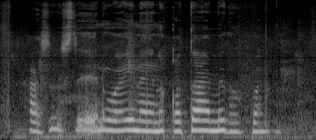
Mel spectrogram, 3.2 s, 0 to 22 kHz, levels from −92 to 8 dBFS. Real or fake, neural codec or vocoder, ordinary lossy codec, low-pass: real; none; none; none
